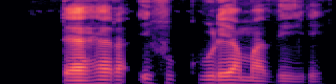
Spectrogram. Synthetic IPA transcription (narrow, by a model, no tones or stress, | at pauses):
tʼɛɦɛɾa̰ʔifukuɺɛjamaðiːɾɛ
